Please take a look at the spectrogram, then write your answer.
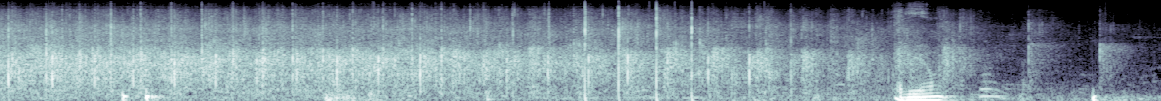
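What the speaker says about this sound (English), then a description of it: "Can we give them a round of applause?" An audience claps steadily for graduates on stage at an annual day event, a dense sustained applause with brief voices breaking through near the end.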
